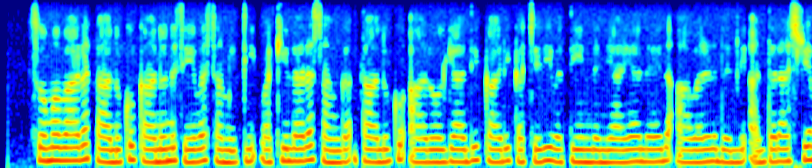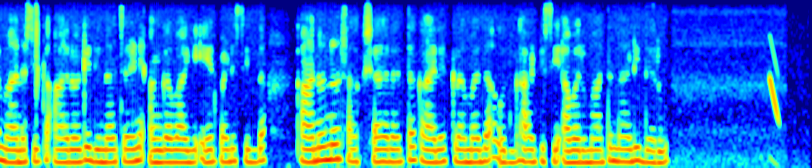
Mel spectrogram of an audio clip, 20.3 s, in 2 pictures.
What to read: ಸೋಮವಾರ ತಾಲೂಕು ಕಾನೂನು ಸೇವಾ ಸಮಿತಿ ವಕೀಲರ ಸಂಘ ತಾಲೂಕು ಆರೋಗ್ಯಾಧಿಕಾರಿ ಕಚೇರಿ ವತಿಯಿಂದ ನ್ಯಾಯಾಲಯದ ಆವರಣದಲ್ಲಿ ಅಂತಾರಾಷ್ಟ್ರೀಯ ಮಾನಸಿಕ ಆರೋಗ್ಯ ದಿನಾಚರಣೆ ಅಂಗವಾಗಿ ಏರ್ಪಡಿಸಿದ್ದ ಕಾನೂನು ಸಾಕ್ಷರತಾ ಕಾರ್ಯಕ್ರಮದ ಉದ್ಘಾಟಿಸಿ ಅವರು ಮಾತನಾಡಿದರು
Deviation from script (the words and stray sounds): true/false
true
